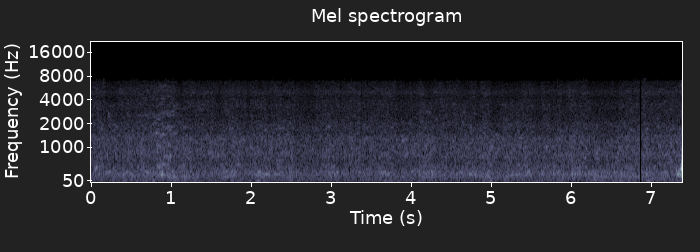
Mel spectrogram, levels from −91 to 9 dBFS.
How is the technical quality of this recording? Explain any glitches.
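The recording has two brief dropouts from unconcealed Bluetooth headset packet loss. The first is at 3.39 s, a hole of about 7.5 ms, the length of a single headset frame. The second runs from 6.87 to 6.89 s, about 22.5 ms, which fits three consecutive frames. No concealment filled either gap, so silence replaces the sound. Each hole has hard edges that can click or tick. The wideband mSBC headset link carrying the audio adds only light graininess on louder passages.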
